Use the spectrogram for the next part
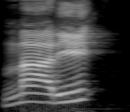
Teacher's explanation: Maria, sílaba tônica é o I, não tem acento.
